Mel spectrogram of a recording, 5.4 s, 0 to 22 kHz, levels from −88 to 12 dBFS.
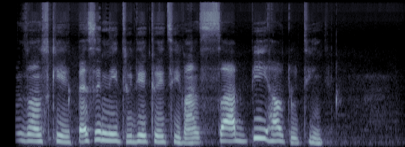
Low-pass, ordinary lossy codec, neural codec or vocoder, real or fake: none; none; none; real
